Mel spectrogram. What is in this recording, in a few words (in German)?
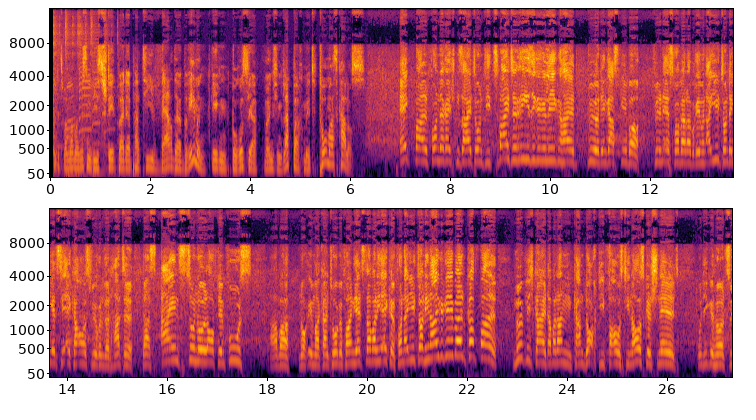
reportage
